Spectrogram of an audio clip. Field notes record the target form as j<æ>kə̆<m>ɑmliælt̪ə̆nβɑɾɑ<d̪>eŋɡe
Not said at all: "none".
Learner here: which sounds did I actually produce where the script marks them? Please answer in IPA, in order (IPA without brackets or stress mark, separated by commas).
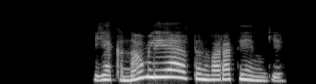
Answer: æ, n, t̪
